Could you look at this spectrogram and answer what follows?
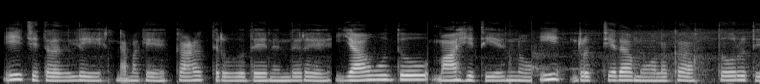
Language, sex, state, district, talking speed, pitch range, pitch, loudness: Kannada, female, Karnataka, Dharwad, 80 wpm, 180-195 Hz, 185 Hz, -18 LUFS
